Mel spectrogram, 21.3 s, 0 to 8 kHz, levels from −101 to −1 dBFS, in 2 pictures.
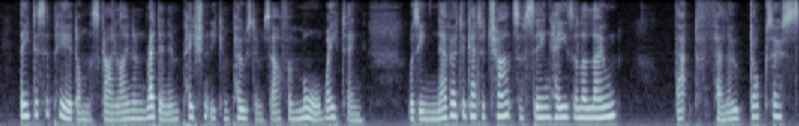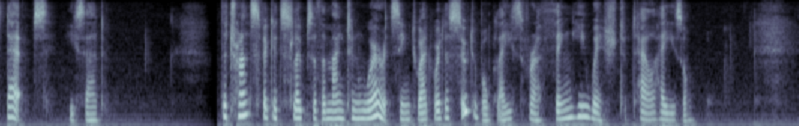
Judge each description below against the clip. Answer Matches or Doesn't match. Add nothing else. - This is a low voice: Doesn't match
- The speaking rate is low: Doesn't match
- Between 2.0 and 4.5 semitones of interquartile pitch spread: Doesn't match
